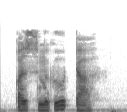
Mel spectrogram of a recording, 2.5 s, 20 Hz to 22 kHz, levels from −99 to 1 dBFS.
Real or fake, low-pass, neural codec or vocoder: real; 7.2 kHz; none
